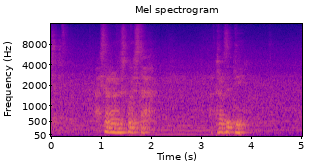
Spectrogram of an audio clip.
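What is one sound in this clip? A man talks softly close by.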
